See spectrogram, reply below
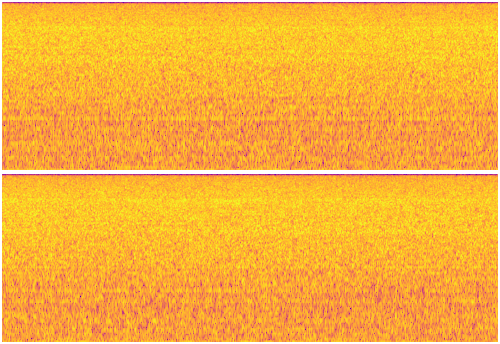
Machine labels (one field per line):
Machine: fan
